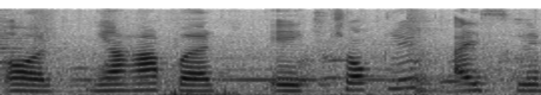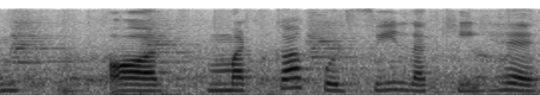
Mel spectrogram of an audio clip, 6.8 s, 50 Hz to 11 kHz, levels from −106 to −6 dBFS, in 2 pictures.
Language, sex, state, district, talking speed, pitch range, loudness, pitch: Hindi, female, Madhya Pradesh, Dhar, 95 wpm, 210-230 Hz, -18 LUFS, 215 Hz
